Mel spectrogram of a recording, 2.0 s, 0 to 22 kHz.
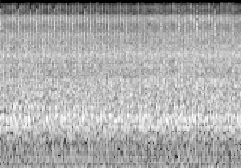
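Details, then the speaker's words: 2009 Toyota Highlander, 276,480 miles, after swapping ignition coils to clear a cylinder 2 misfire: even, steady idle hum with no stumbles or uneven beats; running smoothly, no misfire evident. "This is the highest mileage vehicle I've ever owned. Actually runs pretty smooth, quiet."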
